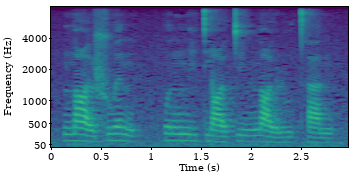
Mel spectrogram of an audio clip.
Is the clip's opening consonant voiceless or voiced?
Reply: voiced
